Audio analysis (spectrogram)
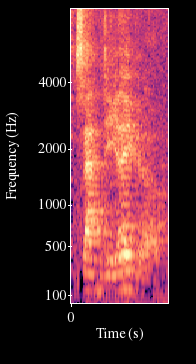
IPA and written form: ˌsændiˈeɪgəʊ (San Diego)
